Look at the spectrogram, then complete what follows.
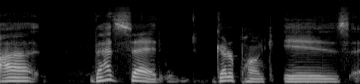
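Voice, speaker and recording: Recorded dry and close with no echo, a man talks with an American accent. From Texas. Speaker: game designer and game master. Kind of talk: game introduction and rules explanation on a live stream. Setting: live online stream.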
